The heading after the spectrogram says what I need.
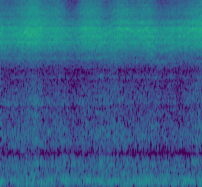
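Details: Demonstrated (acted) example of stuttering prolongation, the second of three stuttering types, in which a sound is held too long; finding: stuttering prolongation.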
